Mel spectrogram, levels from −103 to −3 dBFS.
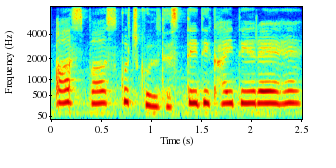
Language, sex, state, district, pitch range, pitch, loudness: Hindi, female, Himachal Pradesh, Shimla, 305-315 Hz, 310 Hz, -14 LUFS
